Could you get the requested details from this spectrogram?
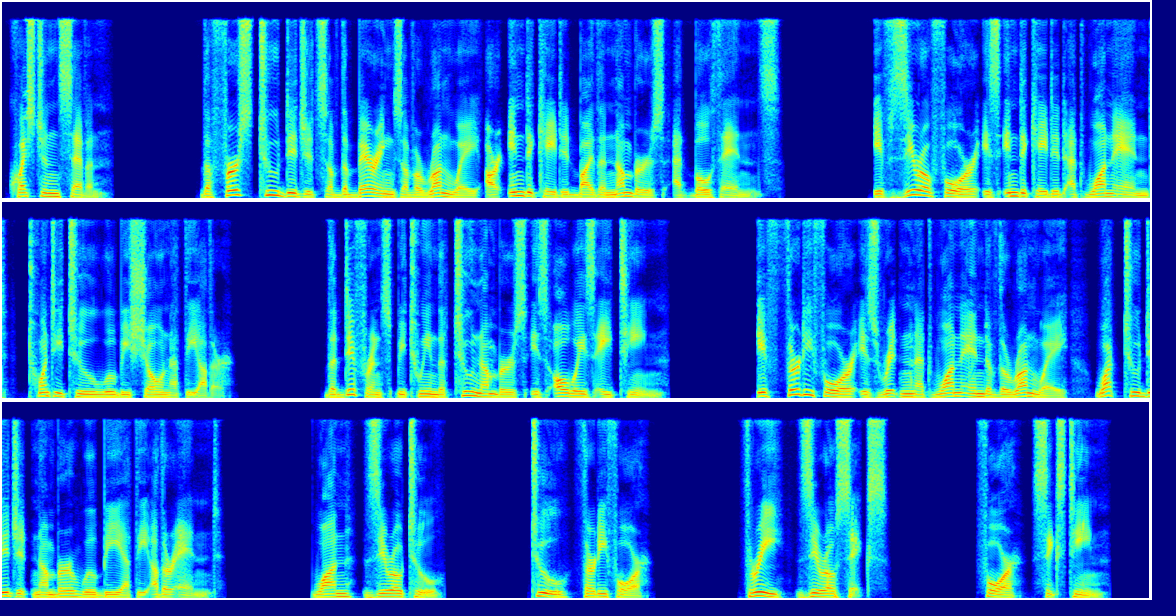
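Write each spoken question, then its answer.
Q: If 34 is written at one end of the runway, what two-digit number will be at the other end?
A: 4: 16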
